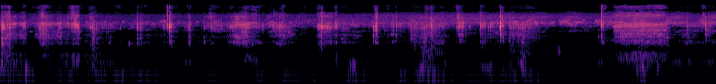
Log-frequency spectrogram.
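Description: A young man chews food noisily, close by.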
